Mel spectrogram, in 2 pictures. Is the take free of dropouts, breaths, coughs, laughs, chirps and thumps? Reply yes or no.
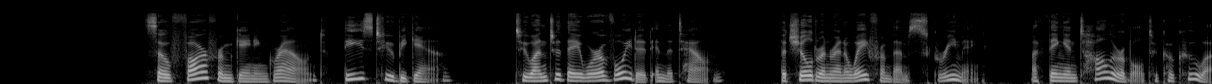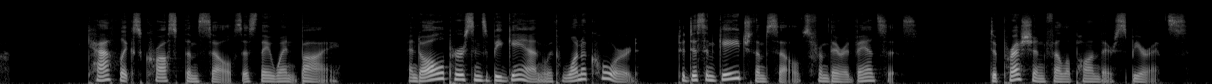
yes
